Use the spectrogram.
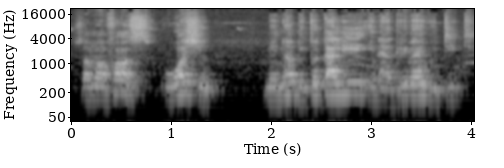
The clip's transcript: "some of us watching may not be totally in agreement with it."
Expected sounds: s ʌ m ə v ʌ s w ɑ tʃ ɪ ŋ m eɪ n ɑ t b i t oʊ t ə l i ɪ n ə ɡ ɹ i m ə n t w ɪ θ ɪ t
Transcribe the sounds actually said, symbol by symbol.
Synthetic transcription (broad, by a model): s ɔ m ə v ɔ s w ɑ ʃ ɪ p m eɪ n ɑ t b i t oʊ t ə l i ɪ n ə ɡ ɹ i m ə n t w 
